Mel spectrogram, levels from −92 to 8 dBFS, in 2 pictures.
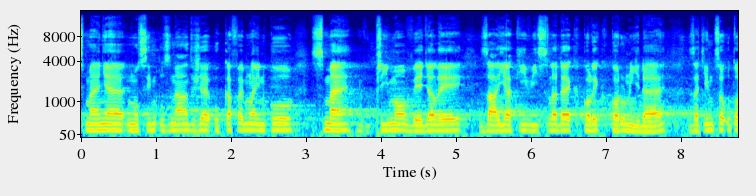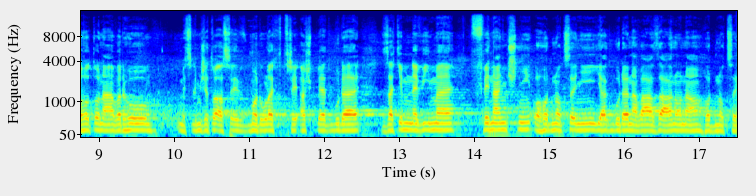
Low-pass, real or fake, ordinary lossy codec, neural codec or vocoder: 14.4 kHz; real; AAC, 96 kbps; none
